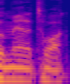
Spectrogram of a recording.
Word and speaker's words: Manitowoc: a lot to do a minute walk by the way it's how you say it yeah probably not hits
